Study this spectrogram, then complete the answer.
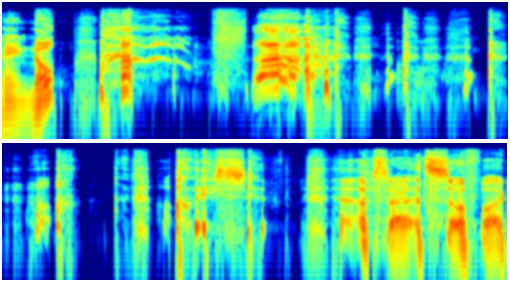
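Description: A second young man talks and laughs into a microphone.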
